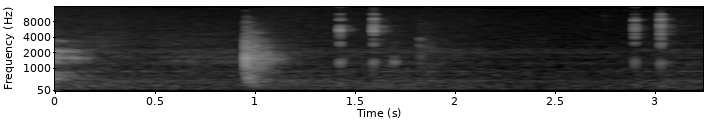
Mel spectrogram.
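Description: A few sharp computer mouse clicks, one louder click near the start and a scattering of lighter clicks after it, all close and set against a quiet room.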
